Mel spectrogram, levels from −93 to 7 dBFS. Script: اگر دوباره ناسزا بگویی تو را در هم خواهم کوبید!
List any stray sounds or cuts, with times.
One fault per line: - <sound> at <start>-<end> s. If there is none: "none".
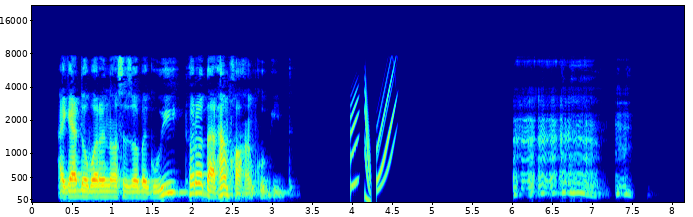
- chirp at 4.0-4.6 s
- throat clearing at 6.0-7.5 s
